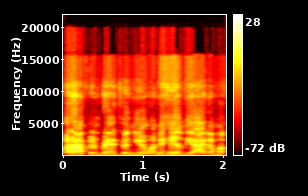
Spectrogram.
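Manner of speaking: put-on Jamaican patois. Retelling how a man with dreadlocks greeted him: imitating a fake Jamaican accent. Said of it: "trying to speak like Jamaicans".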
